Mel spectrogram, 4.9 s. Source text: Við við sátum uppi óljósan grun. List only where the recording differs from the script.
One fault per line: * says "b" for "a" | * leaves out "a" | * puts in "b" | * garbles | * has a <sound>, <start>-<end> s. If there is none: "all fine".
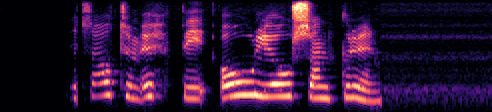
* leaves out "við"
